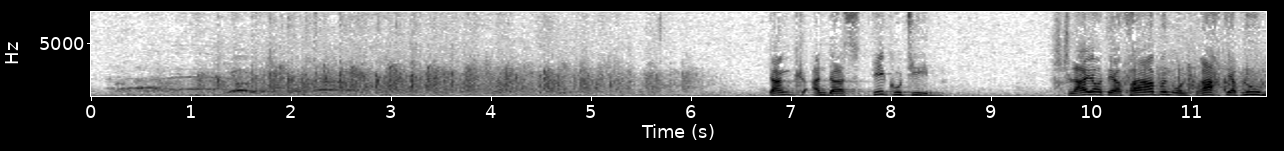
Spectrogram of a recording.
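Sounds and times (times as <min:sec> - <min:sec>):
audience applause: 0:00.8 - 0:06.1, 0:10.4 - 0:11.7
speech: 0:06.8 - 0:08.6, 0:09.8 - 0:11.7.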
